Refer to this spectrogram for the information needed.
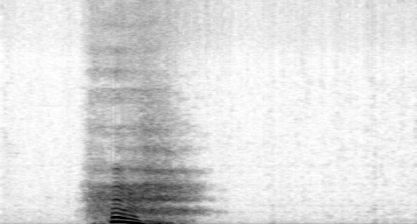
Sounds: Sigh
